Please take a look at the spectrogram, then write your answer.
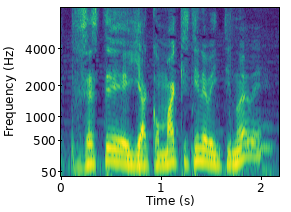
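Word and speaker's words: Giakoumakis: Bueno, pues, ahorita están, acaban de firmar a Juan Cuamaquis, ahorita ya lo firmaron. – Es Giacomaquis. – Ah, Giacomaquis. – Sí, así normal. Giacomaquis.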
